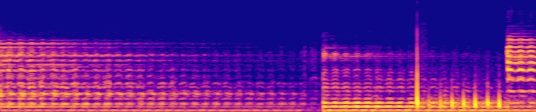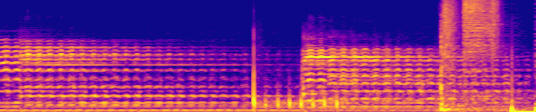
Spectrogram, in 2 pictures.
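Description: Music: sustained, distorted electric guitar chords with heavy chorus and echo effects. Each chord rings out and fades, with new chords struck about three, five and eight seconds in and quick picked notes between.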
